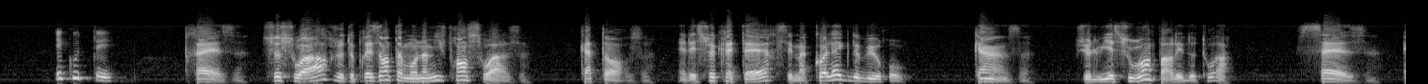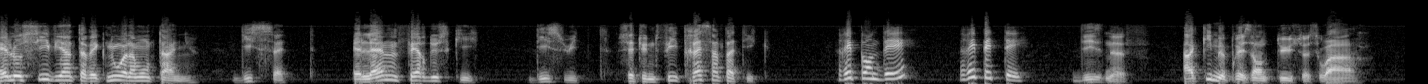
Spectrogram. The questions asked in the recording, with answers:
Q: À qui me présentes-tu ce soir?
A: Ce soir, je te présente à mon amie Françoise.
